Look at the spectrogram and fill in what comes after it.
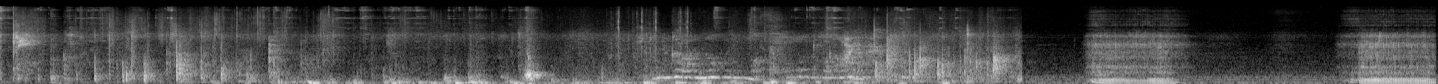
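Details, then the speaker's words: Staged comedy skit in which a sleeping man snores loudly, said to sound like a bear. "we made it but y'all hear that snoring I hear him yeah he sound like a bear"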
